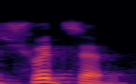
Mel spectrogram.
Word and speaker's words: Schweitzer: dr mary's who is a swoosh streetweaser don't pronounce it it's a schwitzer yes got one of the leg bones to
